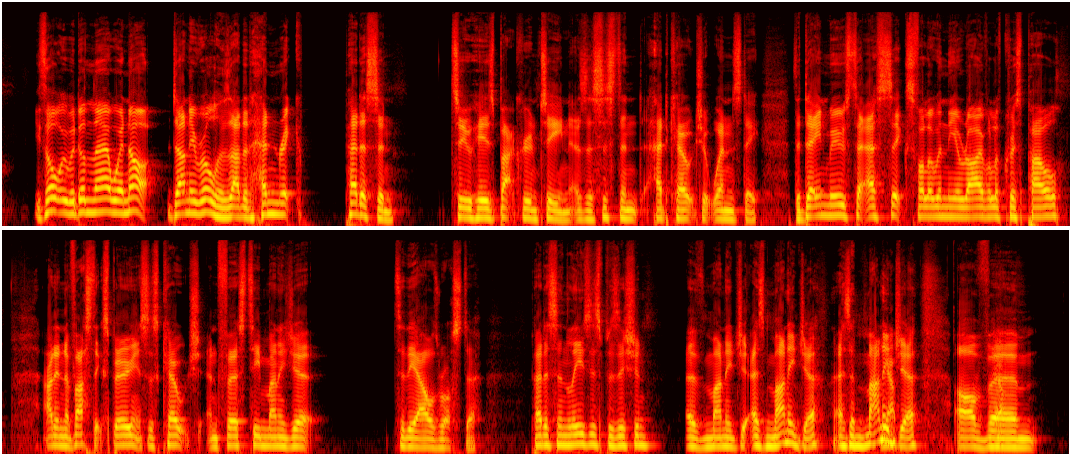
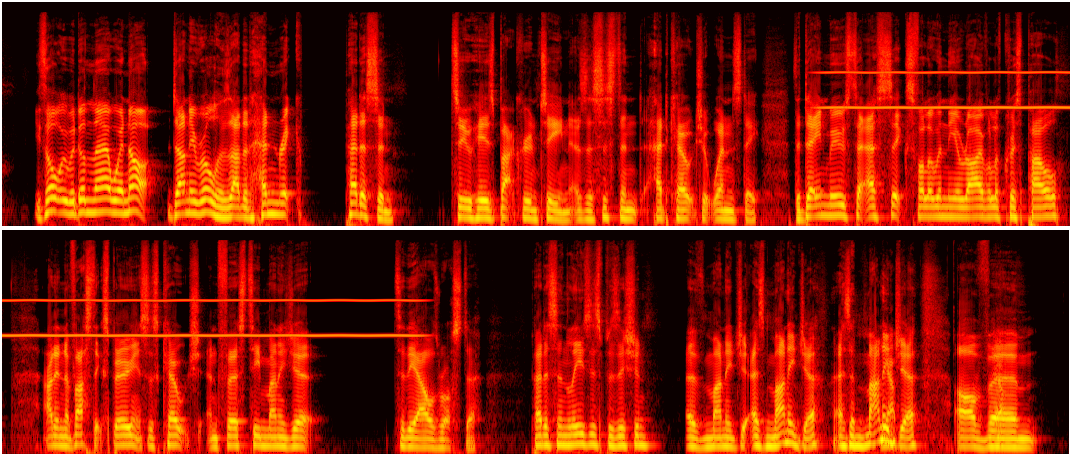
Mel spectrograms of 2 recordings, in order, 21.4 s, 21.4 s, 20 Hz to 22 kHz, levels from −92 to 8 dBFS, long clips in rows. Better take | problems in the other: first | high-pitched whine; loud; from 8 to 15 s; 4 kHz, 5 dB below the speech

